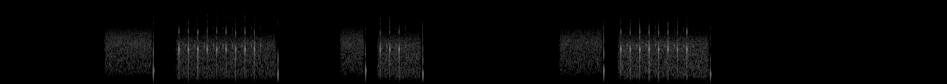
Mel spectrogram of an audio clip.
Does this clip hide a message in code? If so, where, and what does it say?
Yes: pulse dialling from 1.0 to 7.1 s, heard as a rotary dial, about 11 pulses a second. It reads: 9 3 8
